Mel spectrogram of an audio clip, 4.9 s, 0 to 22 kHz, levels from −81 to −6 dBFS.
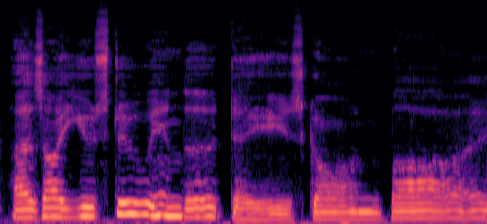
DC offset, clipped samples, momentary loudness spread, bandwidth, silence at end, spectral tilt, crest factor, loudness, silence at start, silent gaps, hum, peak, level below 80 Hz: under 0.1%; under 0.1%; 8 LU; 17.5 kHz; 0 s; -6.5 dB/octave; 14 dB; -28 LUFS; 0.15 s; none; none; -14 dBFS; -60 dBFS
